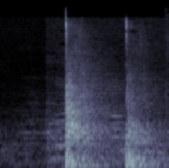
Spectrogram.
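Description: Two loud, sharp knocks by a man on a glass window of the Legislative Assembly, roughly half a second apart, each a heavy thud that rings out briefly over a steady murmur of background noise.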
